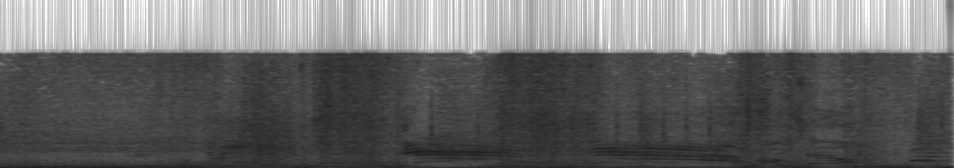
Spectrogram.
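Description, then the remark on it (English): A car horn sounds in loud, steady bursts over a running engine, with voices and shouting mixed in amid the noisy commotion. “The car works great and the horn works.”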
